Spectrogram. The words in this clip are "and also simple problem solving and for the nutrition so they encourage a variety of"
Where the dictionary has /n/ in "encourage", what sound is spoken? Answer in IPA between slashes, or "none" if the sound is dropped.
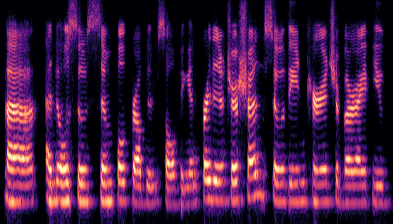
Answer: /n/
